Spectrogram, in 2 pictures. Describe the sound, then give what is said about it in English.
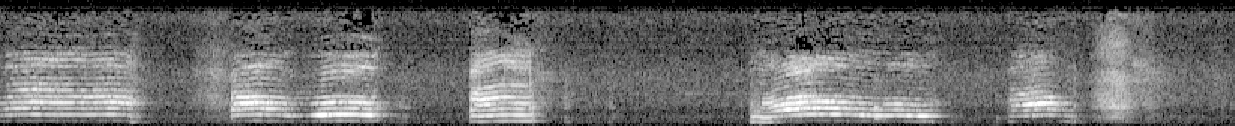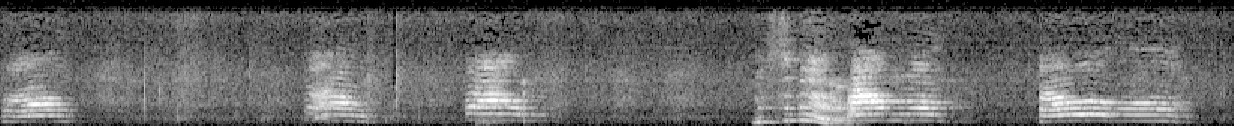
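A cat meows over and over in many drawn-out, harmonic cries separated by short pauses, some bending up and down in pitch, loud and with no talk. “They're asking Menzo the cat what's the matter, and of course you know what's the matter. Menzo wants to talk about animals right now”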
